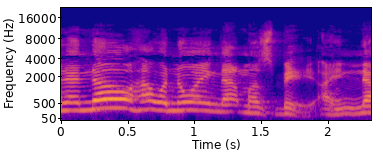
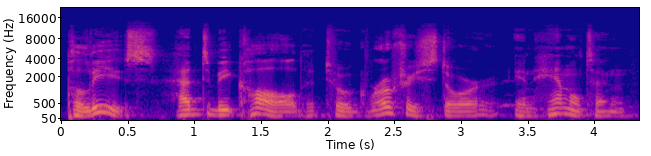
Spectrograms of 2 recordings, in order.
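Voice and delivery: lower, softer deadpan headline read; mock serious newsreader; mock news read; 9 semitones lower, 6 dB quieter than usual. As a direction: read it like a grave news bulletin. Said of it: "The first news story I hear".

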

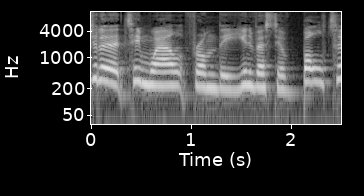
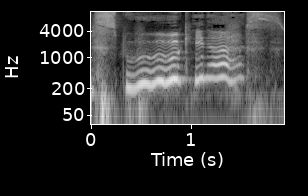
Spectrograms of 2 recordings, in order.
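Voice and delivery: mock spooky; 4 semitones higher, much slower than usual. Hamming up the spooky topic.

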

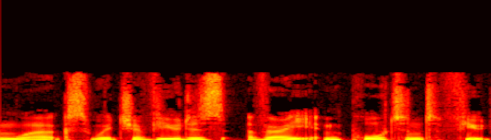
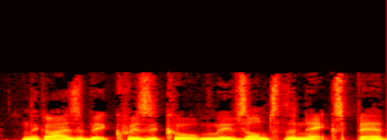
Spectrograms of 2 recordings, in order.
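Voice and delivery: ordinary delivery

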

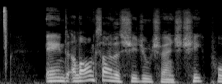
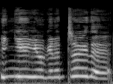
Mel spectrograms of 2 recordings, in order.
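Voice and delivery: laughing; 5 dB louder than usual. Real, not acted. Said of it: "laughing at the put-on accent".

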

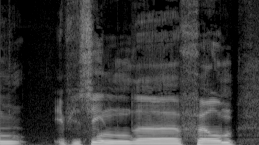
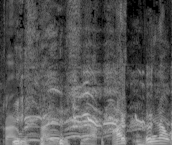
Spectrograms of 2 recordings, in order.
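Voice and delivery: laughing; 9 semitones higher than usual. Real, not acted. Laughing while reminiscing.

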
